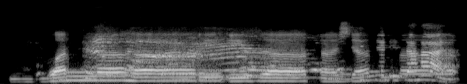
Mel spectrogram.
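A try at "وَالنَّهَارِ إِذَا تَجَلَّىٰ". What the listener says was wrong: Tasdid. Nun tasdidnya jangan lupa ditahu.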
